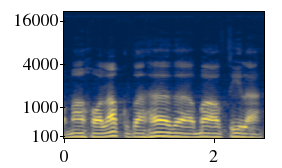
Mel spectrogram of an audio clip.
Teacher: Ingat, di situ ada huruf qaf disukun di tengah. Makanya dibaca qalqalah sughra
